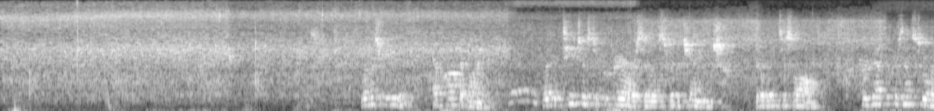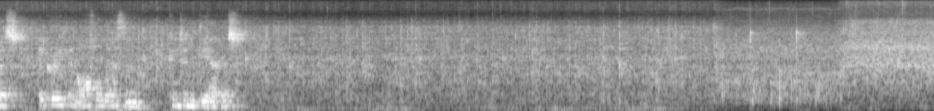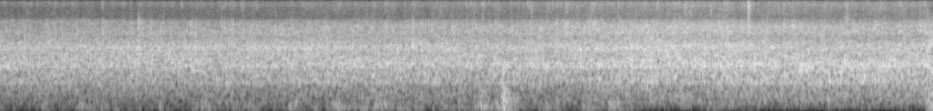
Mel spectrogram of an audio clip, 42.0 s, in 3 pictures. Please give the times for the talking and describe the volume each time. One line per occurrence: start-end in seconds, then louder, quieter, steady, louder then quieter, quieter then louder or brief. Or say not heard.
4.5-18.3 steady.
